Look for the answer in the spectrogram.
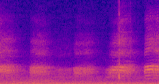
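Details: Fledgling crows being fed, hoarse drawn-out caws one after another with short gaps, slightly uneven in spacing, over low continuous background noise.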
